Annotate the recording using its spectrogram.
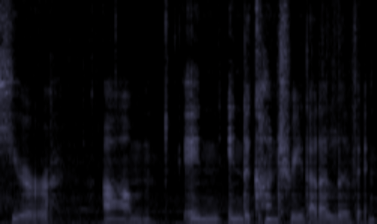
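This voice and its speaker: A woman speaks with a Vietnamese accent. Her pace is moderate. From Vietnam, Ho Chi Minh City, then Toronto from age ten. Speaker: lawyer. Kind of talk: interview conversation. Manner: halting, many fillers and repetitions.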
